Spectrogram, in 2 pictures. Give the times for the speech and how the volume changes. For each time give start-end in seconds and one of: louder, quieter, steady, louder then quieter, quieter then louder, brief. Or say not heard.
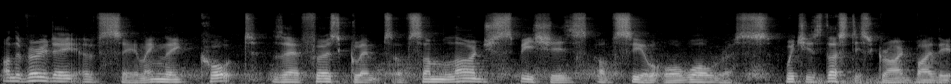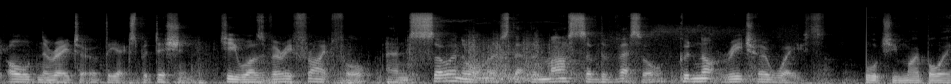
0.0-18.9 steady.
